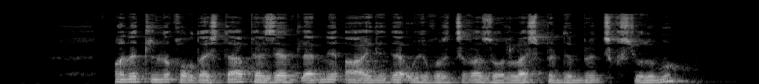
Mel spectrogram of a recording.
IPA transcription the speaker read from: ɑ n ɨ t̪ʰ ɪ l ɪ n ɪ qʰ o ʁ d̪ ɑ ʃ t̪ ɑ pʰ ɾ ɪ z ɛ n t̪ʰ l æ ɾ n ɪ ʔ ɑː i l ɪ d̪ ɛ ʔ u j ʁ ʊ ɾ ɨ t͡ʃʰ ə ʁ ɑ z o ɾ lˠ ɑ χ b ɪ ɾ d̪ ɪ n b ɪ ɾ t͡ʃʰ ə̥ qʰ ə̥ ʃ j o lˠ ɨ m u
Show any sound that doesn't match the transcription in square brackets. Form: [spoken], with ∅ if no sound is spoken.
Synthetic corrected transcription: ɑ n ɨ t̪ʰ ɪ l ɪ n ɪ qʰ o ʁ d̪ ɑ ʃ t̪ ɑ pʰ ɾ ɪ z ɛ n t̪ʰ l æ ɾ n ɪ ʔ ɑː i l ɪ d̪ ɛ ʔ u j ʁ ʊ ɾ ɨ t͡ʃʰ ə ʁ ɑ z o ɾ lˠ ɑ [ʃ] b ɪ ɾ d̪ ɪ n b ɪ ɾ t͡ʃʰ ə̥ qʰ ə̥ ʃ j o lˠ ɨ m u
